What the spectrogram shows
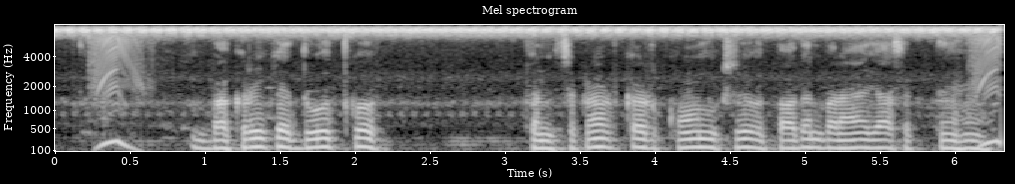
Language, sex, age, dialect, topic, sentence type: Hindi, male, 25-30, Awadhi Bundeli, agriculture, statement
